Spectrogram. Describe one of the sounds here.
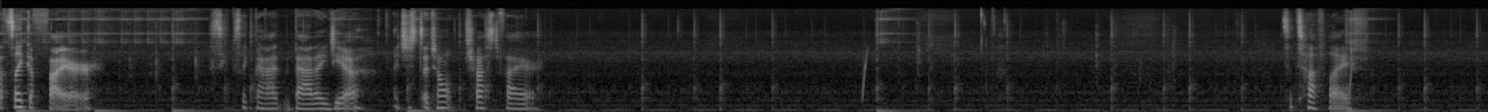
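A young woman talks and laughs with animation, close to a microphone.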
